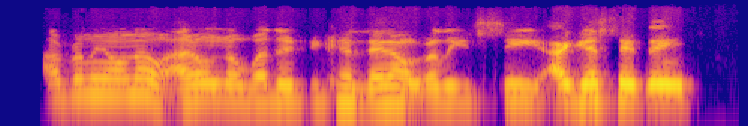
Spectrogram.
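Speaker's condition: Dysarthria; speech impediment

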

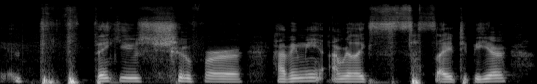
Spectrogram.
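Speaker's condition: Stuttering; little stuttering during this recording; not stuttering much at time of recording; repeated sounds, prolonged sounds

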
